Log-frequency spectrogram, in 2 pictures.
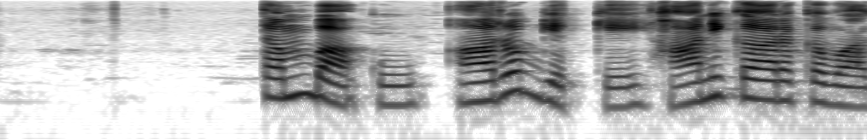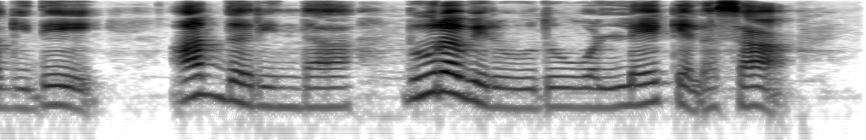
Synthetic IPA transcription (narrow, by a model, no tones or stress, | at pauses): t̪ɐmbaːkuaːɾoːɡjɐkːe̞haːnikaːɾɐkɐʋaːɡid̪e̞ | aːd̪ːɐɾind̪ɐ | d̪uːɾɐʋiɾuʋud̪uoɭːejɐkɛlɐsɐ̰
